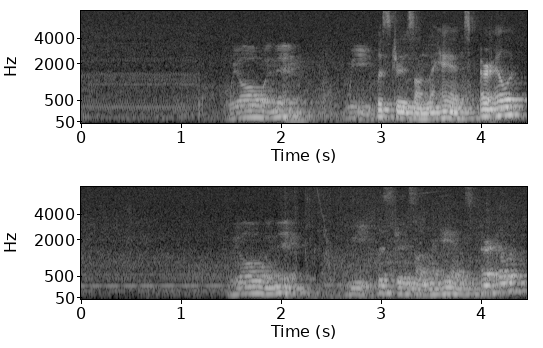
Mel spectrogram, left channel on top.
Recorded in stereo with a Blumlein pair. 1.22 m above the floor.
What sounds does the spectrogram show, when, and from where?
1.4 s a man speaking: 45° left, 3 m
3.0 s a man speaking: 40° left, 1.1 m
